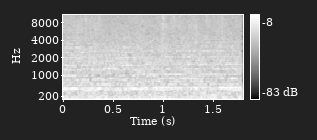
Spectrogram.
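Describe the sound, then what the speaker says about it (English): Continuous rain hisses evenly in a video game, a dense, soft wash with no breaks. "it just started raining, so all the trucks started going slowly"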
